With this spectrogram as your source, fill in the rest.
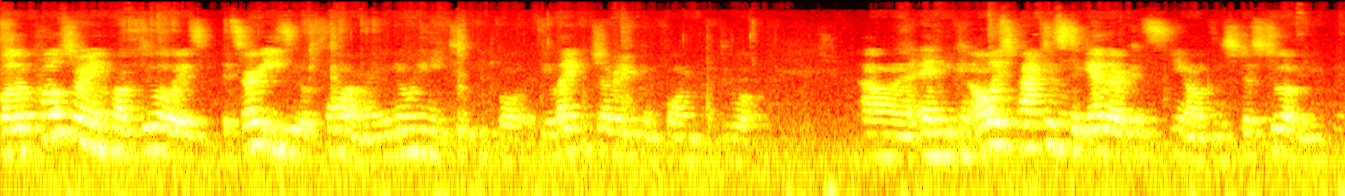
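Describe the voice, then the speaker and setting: A woman speaks very fast at a medium pitch with lively intonation and big swings in loudness, over noticeable background noise and audible room echo. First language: not English. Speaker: machine learning engineer, improviser. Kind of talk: lecture. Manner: casual.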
